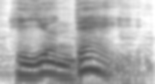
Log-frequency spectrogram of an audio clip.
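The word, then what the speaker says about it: Hyundai: وتعني حديث ومتطور ومتجدد وتنطق في اللغه الانجليزيه هيونداي فارد وهو نسبه الى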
